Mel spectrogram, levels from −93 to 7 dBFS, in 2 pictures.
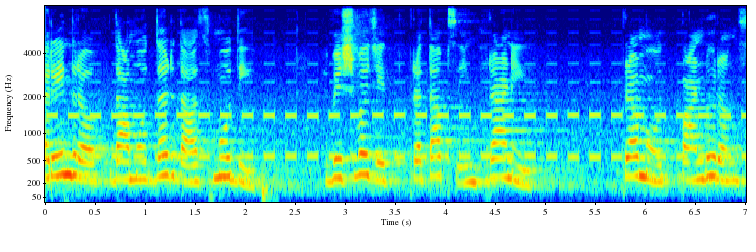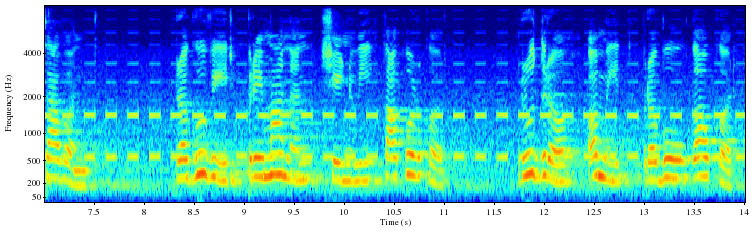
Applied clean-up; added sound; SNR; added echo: none; Alarm / Keyboard (musical); 13 dB; none.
